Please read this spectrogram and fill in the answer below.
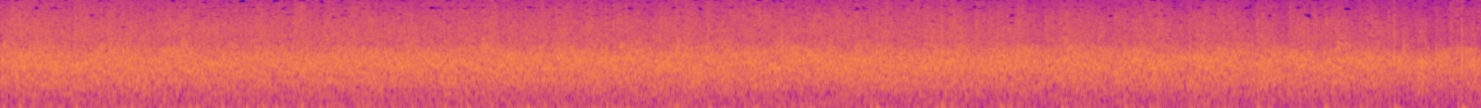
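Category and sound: crowd, audience round of applause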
